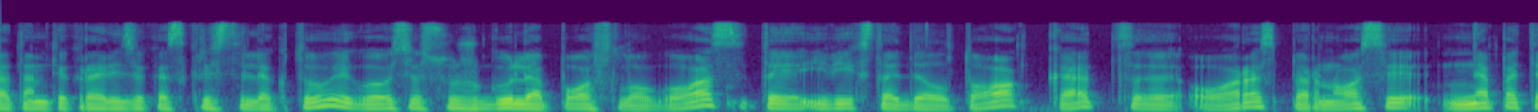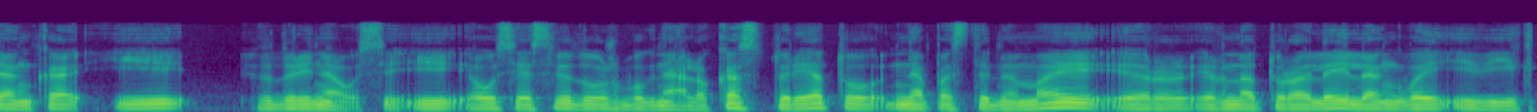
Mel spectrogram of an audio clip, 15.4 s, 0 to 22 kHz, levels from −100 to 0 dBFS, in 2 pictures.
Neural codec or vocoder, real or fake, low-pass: none; real; 9.9 kHz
